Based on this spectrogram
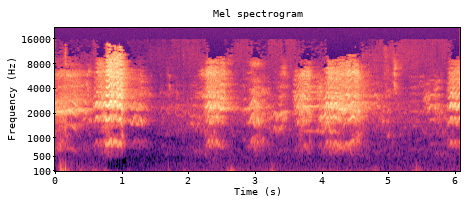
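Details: Wild corellas in Australian forest: loud harsh screeches, one piercing and high at the start, followed by a run of rasping, squabbling calls from several birds.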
